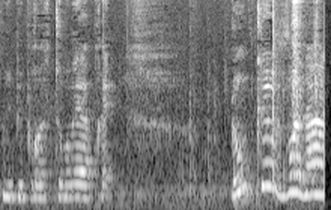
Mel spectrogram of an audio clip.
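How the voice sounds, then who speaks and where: A woman's voice: medium pitch, very animated, normal speed, darkish tone. A woman in her twenties chatting casually in a travel vlog from a hotel room, rambling with many fillers and restarts. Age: 20s. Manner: rambling, filler-heavy, self-correcting. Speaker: vlogger. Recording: roomy, distant, noisy.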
